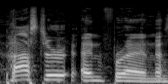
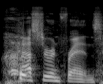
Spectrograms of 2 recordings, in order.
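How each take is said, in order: First: Slow echo. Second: Slow correction. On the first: Echoes correction slowly. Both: Real, not acted.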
